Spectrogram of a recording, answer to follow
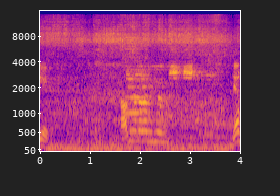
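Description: Honda Twister single-cylinder motorcycle riding in slow traffic: a steady low rumble of engine and wind on the helmet-mounted phone's microphone. A voice is heard briefly about halfway through, and there are two short high-pitched beeps about three seconds in.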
